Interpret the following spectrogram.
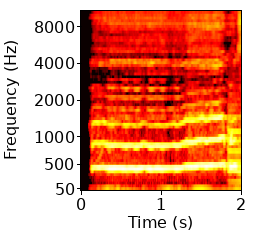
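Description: A voice holding one long hummed note that rises slightly in pitch, opening the song. Near the end it gives way to the band's music.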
